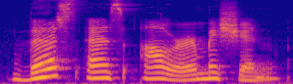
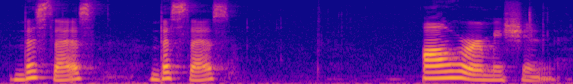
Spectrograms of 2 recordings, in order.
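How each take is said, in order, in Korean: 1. 천천히 말하고, 특별한 강조는 없어요. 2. 'our'를 강하게 강조해요. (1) "우선 문장 천천히 말하는 경우로 발음하겠습니다" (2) "다음은 이제 our만 강조해서요"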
